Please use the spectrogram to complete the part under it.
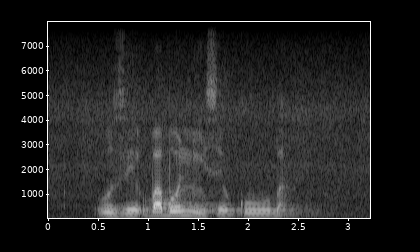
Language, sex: Xhosa, male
